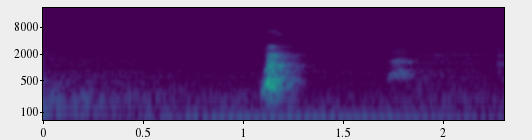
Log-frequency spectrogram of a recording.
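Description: A dog indoors gives one sharp, loud bark followed shortly by a fainter, shorter yelp, with quiet room tone between them and no talking.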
